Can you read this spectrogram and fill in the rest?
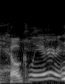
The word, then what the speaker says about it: cochlea: He used the British pronunciation. – It goes cochlea. – It's cochlea.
